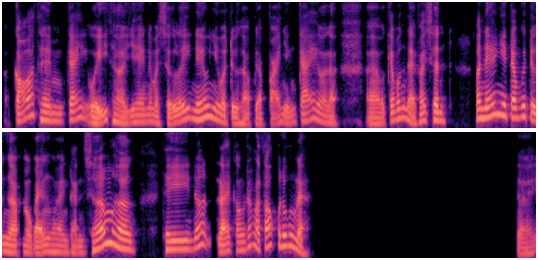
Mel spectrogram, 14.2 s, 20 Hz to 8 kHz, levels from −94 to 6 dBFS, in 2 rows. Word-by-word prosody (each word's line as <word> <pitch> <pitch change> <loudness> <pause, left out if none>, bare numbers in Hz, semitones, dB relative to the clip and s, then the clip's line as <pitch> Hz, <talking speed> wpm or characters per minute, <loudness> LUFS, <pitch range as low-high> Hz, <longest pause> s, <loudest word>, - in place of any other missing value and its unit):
có 200 +5 +2
thêm 140 -4 -1
cái 155 +6 0
quỹ 100 +8 +2
thời 105 -5 -2
gian 120 +1 -2
để 125 - -4
mà 110 - -2
xử 100 - -2
lý 145 +9 +1
nếu 170 +3 +1
như 180 -8 0
mà 115 - +2
trường 95 -1 -1
hợp 85 -3 -4
gặp 90 -2 -3
phải 85 +7 -3
những 105 +1 -4
cái, 135 +7 -2
gọi 125 -8 -2
là, 100 -2 -2 0.4
à, 95 0 -2
cái 145 - 0
vấn 175 +4 -1
đề - - +1
phát 130 +2 0
sinh. 145 -2 +3 0.4
Và 175 - +5
nếu 195 +6 +3
như 235 -3 +3
trong 190 -1 +4
cái 210 - +1
trường 135 -4 +1
hợp 115 -2 +3
mà 110 -1 -2
bạn 105 +5 +3
hoàn 115 -2 -4
thành 105 -1 -6
sớm 185 - +4
hơn 175 - +5 0.4
thì 160 +1 +2
nó 200 +9 -1
lại 120 0 +4
còn 145 +1 -3
rất 215 - -4
là - - +2
tốt, 195 - +2
có 220 - -1
đúng 215 +1 +3
hông 210 -6 0
nè? 100 - +1 2.8
Đấy. 95 +3 -7
140 Hz, 220 wpm, -23 LUFS, 110-180 Hz, 2.8 s, Và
